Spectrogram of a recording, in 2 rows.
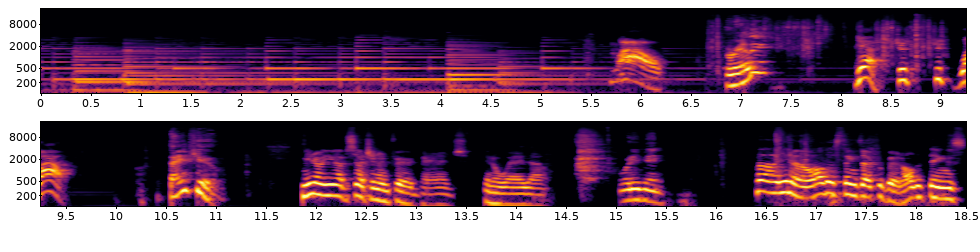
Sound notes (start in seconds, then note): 3.9 music fades; 6.5 bag crinkling; 14.6 scoffs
